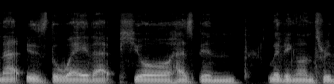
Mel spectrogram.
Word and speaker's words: PUR: Yeah, Pure. Pure? Yeah, P-U-R. Yeah, it is spelled like Per.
